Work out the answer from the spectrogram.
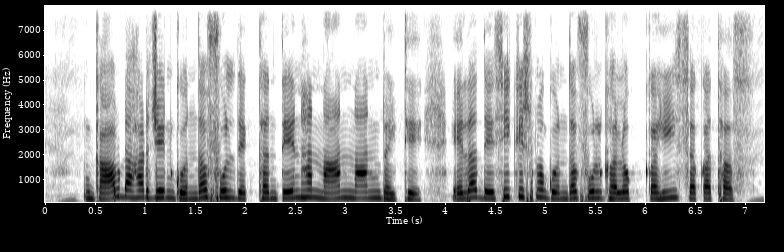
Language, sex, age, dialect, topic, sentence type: Chhattisgarhi, male, 46-50, Central, agriculture, statement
